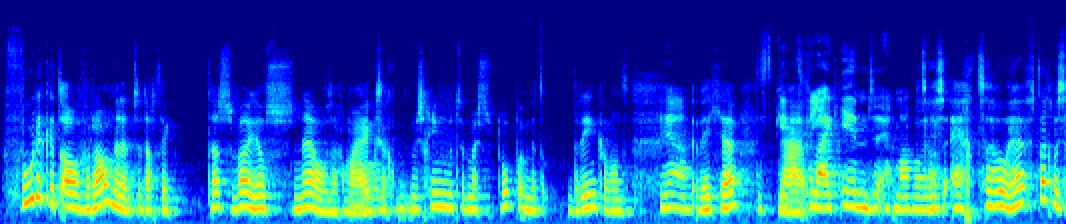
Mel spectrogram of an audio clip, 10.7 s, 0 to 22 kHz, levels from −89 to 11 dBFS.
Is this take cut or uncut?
uncut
